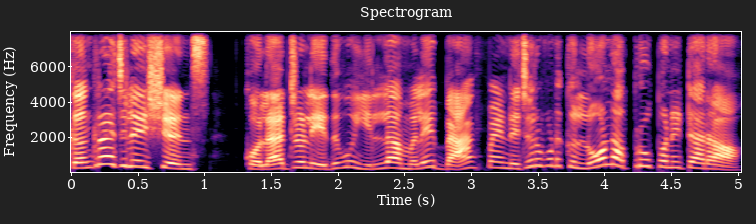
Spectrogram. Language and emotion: Tamil, surprised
